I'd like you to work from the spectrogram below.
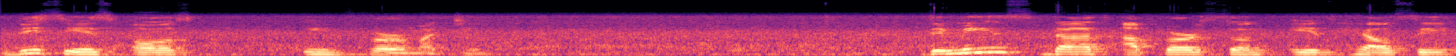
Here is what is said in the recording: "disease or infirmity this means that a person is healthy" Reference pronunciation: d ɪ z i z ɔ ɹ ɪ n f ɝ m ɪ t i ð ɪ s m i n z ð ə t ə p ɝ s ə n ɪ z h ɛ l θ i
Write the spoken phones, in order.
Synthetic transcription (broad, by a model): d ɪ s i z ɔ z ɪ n f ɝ m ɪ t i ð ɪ m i n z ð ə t ə p ɝ s ə n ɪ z h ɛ l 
